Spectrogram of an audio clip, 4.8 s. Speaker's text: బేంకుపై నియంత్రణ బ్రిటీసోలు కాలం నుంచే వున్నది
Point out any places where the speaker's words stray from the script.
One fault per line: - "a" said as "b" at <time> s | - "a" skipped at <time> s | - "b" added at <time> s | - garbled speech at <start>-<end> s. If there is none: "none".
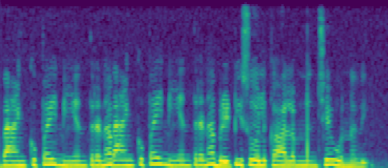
- "బేంకుపై నియంత్రణ" added at 1.4 s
